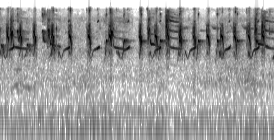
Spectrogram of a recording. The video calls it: เสียงนกกระจิบคอดำDark necked Tailorbird Sounds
